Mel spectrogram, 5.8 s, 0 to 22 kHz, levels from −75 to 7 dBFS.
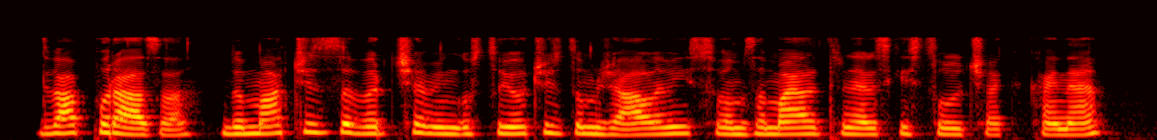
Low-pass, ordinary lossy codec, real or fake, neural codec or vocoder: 7.2 kHz; none; real; none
